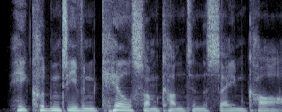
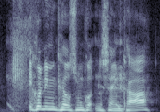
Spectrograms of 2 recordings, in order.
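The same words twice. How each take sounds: First: The line is said slowly and carefully. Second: The line is said very fast in one burst. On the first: A well-spoken person cannot say it quickly. "because Alfie talks very well" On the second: A Scouser can say it in half a second. "as a Scouser, it's half a second"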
